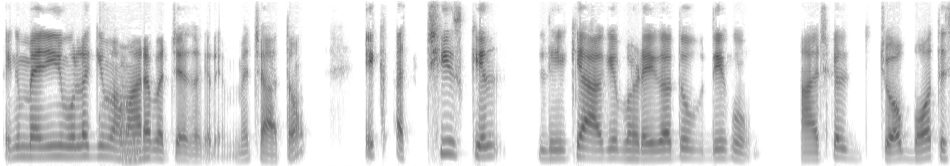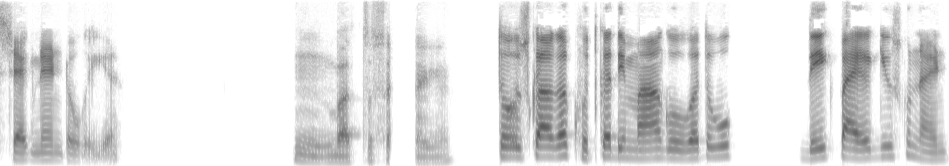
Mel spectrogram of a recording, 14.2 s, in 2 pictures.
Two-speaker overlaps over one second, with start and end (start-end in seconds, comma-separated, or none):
none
